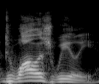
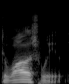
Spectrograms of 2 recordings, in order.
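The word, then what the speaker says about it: Dvalishvili: 135 marad deales uh deales wheelie I I need to say his name right I've been saying it wrong deales wheelie the v's are pronounced like uh W's all right yeah that's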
